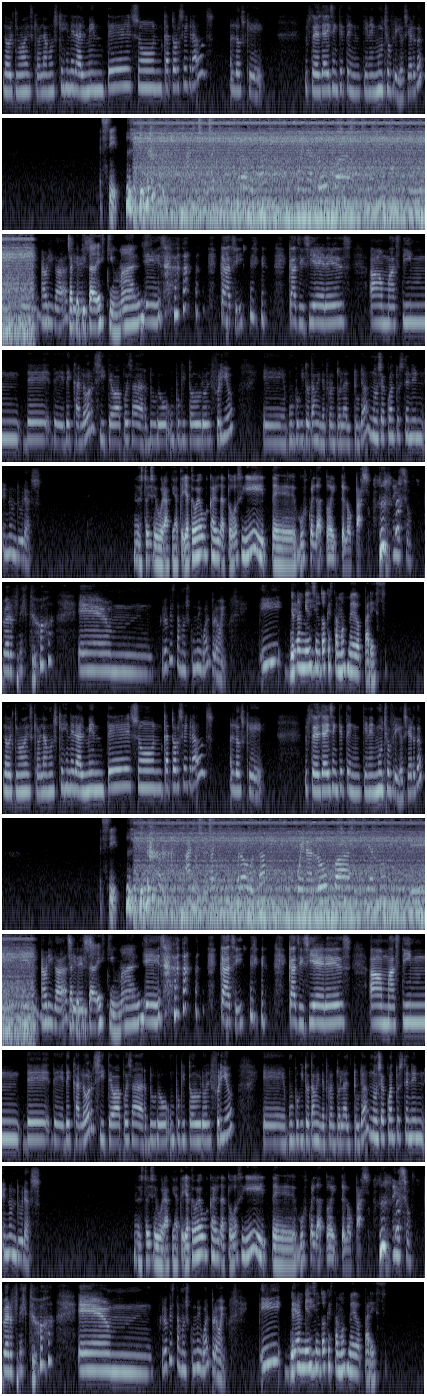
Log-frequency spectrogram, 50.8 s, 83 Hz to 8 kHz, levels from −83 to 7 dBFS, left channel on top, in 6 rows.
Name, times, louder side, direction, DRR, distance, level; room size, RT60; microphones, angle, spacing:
voice 1, 0.0-4.2 4.5-5.2 5.5-5.7 6.1-8.4 11.3-18.7 19.7-20.7 21.0-34.6 41.6-42.0 42.3-47.1 47.4-48.7, right 5 dB, 50° right, 0.6 m, -31 dB
voice 2, 10.5-11.5 17.6-17.8 18.2-18.3 18.7-19.8 36.5-41.8 48.0-50.0, left 2 dB, 30° left, 0.5 m, -26 dB
sound 1, 11.1-17.6, left 3 dB, 50° left, 0.9 m, -23 dB
3.4 x 2.5 x 2.3 m
head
